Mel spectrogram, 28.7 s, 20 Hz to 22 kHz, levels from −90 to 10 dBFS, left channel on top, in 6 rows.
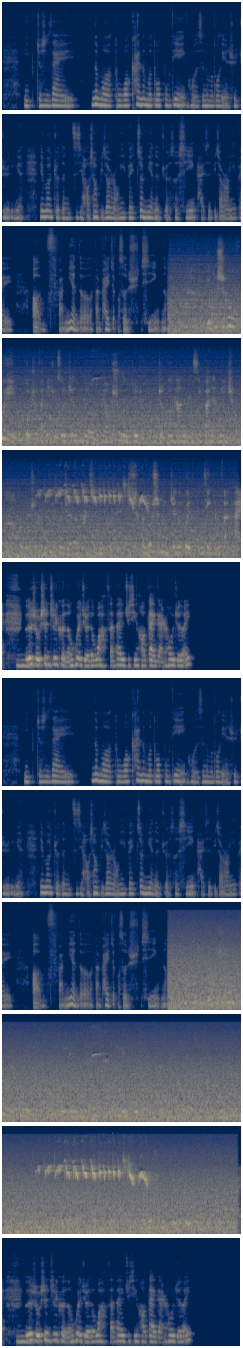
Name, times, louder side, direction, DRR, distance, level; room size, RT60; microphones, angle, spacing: voice 1, 0.0-1.5 1.8-9.7 10.2-12.9 24.2-24.5, left 1 dB, 5° left, 0.3 m, -41 dB
sound 1, 12.8-23.8, right 8 dB, 65° right, 0.4 m, -27 dB
voice 2, 13.2-27.6, left 3 dB, 55° left, 0.6 m, -33 dB
3.3 x 2.3 x 2.7 m
head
